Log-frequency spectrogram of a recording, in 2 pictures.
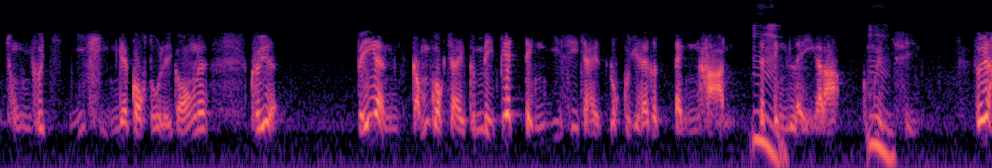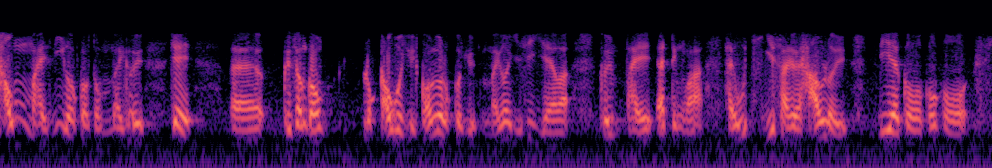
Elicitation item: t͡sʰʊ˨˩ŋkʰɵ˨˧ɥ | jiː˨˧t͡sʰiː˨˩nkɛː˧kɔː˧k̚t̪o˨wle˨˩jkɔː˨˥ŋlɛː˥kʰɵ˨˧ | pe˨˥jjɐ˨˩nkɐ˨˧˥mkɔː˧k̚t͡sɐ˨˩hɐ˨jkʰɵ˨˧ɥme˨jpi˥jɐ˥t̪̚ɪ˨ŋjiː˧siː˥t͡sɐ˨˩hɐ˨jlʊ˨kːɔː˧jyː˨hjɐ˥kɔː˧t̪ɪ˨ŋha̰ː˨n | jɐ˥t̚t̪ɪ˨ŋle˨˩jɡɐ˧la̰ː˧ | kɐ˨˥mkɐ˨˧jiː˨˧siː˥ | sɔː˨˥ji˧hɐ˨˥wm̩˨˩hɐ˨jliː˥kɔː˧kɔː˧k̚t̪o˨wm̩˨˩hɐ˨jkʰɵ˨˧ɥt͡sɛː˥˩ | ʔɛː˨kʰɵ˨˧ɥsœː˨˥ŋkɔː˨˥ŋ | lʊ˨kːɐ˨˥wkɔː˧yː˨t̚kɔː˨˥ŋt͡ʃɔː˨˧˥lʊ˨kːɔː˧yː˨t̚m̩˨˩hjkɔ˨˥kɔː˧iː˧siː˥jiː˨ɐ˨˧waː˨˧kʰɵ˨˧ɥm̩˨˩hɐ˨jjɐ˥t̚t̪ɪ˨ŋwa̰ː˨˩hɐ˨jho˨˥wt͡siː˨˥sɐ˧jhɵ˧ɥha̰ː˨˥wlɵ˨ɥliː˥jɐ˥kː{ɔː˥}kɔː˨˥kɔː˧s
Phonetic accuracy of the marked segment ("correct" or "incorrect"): incorrect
